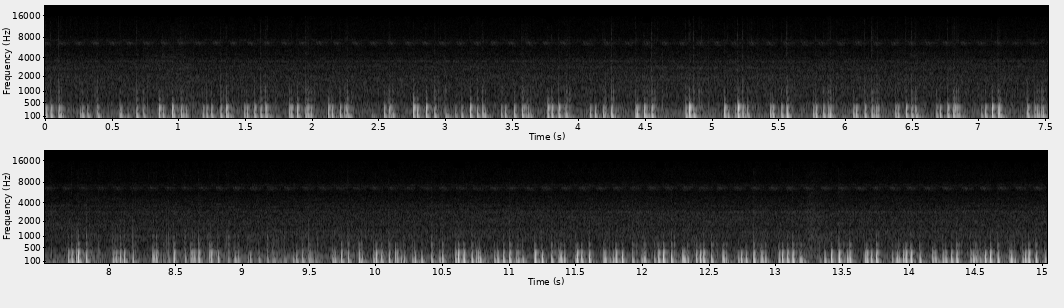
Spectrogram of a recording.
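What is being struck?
Paper dictionary book.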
